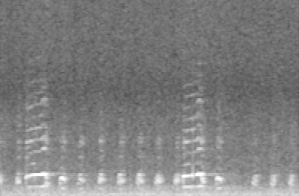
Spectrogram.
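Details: Egg song from a Rhode Island Red hen, sung when she or one of her flockmates lays: two long rising squawks about two seconds apart, each trailed by a run of quick, evenly spaced clucks, with faint background hiss.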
